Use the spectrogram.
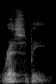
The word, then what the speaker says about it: recipe: It said recipe. And the teacher said recipe. Ah, recipe. That was the first time.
